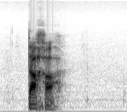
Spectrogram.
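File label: "dagga", English; pronunciations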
